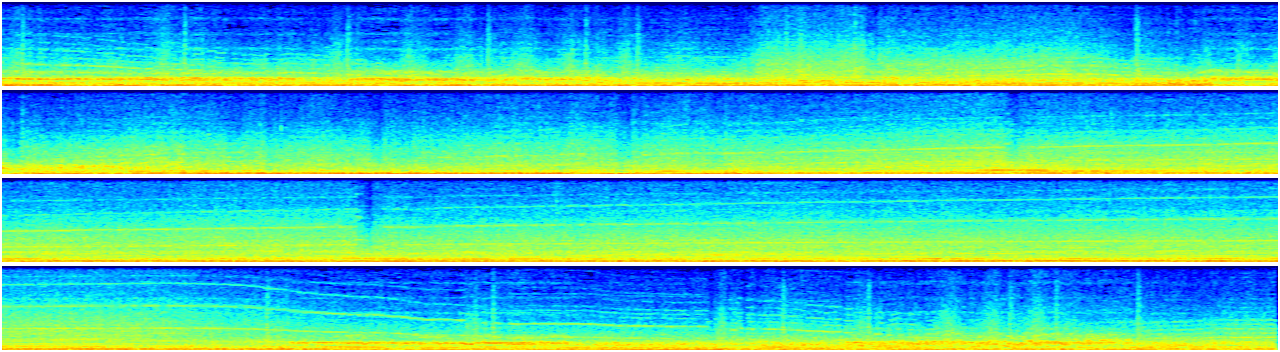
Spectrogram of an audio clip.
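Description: Tyres rumble on the track.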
